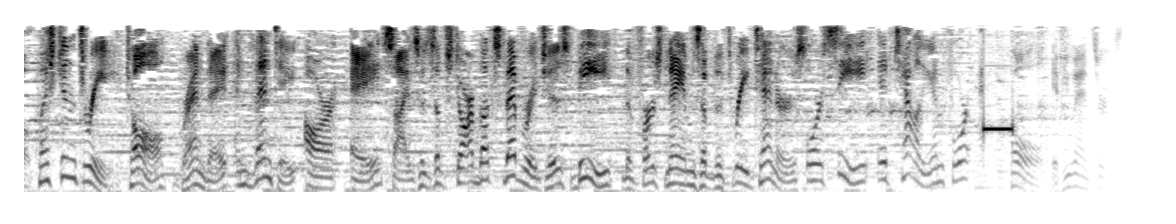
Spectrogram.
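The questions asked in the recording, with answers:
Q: Tall, grande, and venti are A.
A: A: sizes of Starbucks beverages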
